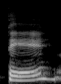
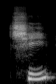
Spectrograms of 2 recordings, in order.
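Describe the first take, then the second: First: The syllable starts with a plain 't' sound. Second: The syllable starts with a 'ch' sound. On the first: Only some speakers pronounce it this way. "Some people would say te" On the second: This is the most common pronunciation in Brazil. "they're usually pronounced as chi"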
